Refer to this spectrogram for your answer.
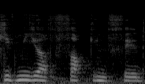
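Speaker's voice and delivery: failed put-on Russian accent. Imagining mutated Chernobyl creatures demanding food, in a bad attempt at a Russian accent. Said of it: "I was trying to do fucking Russian".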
